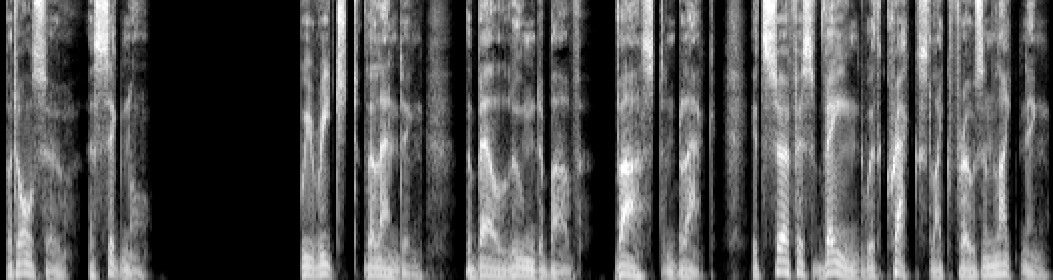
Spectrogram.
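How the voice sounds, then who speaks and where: Super deep guy reading an old detective mystery, measured delivery, lively pitch, dry close sound. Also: no room sound. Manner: measured, literary storytelling in the first person. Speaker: audiobook narrator. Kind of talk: scripted narration of a Victorian detective mystery.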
